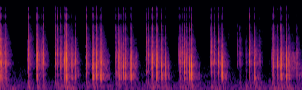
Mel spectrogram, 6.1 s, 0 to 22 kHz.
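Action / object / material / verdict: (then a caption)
tap / cardboard gift box lid / cardboard / none. Long nails tap along the lid edge of a white cardboard gift box resting on a table. Quick clusters of dry, clicky taps come in short bursts separated by brief pauses, each tap bright and papery with a crisp attack centered around 2 kHz and almost no ring or low end.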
